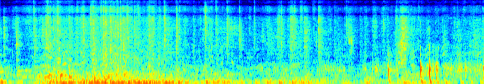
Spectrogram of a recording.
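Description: Pigeons coo softly and repeatedly nearby, with low murmuring calls, a few wing flaps and light taps near the end.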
